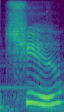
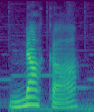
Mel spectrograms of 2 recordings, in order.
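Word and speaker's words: 中: So same kanji, the chu from chugoku is going to be pronounced naka for uchi no naka.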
